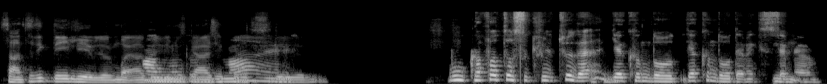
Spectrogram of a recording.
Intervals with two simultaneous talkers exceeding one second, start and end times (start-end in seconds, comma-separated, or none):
1.4-2.9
